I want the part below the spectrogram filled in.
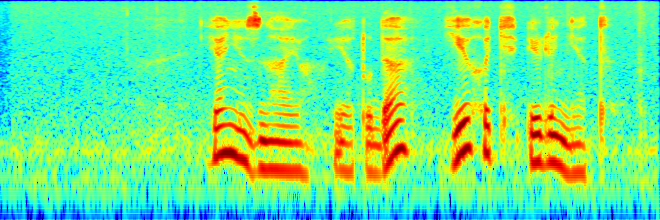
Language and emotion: Russian, sad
